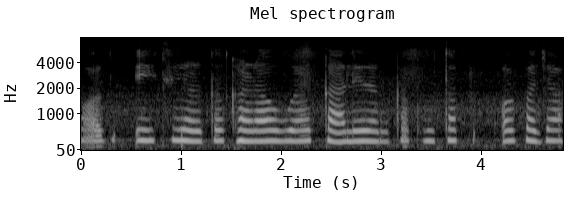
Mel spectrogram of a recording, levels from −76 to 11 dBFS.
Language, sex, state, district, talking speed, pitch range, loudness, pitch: Hindi, female, Chhattisgarh, Bilaspur, 160 wpm, 275-285 Hz, -27 LUFS, 275 Hz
